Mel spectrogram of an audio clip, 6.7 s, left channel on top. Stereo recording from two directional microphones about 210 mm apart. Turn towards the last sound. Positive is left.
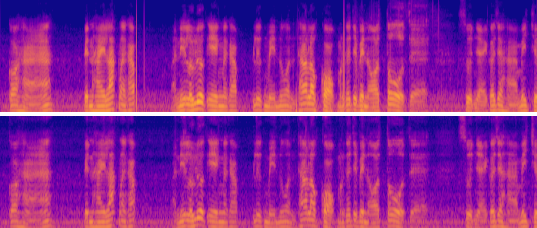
turn(degrees=20)  # may be behind; listen again after turning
